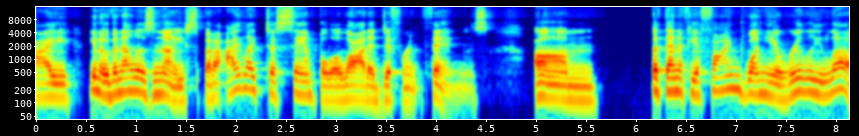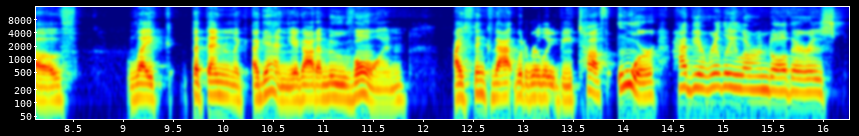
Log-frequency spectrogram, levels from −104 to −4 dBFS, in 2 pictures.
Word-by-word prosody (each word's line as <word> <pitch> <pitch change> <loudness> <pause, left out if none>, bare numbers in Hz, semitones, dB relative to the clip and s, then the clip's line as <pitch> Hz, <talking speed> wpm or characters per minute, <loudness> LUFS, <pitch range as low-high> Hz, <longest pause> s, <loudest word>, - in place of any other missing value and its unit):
I 135 -1 -4 0.2
you 200 - +1
know, 150 -4 +4
vanilla 180 +3 +1
is 165 -2 -3
nice, 120 -8 -2
but 130 - -1
I 140 - +1
I - - 0
like 205 -2 -4
to 160 - -1
sample 150 -5 -2
a - - +1
lotta 125 -1 +2
different - - -5
things, - - -5 0.4
um, 125 -4 +3 0.5
but 190 0 +6
then, 185 0 +5
if 180 0 -5
you 165 - +1
find 200 +5 -3
one 165 -1 0
you 145 -3 -1
really 170 +4 -2
love, 120 - +1 0.5
like 135 +2 +1 0.2
but - - +3
then, 155 -3 +2
like, 120 -4 -9
again, 120 -2 -1
you 120 +1 0
gotta 130 -1 +5
move 135 -1 -3
on, 115 -7 +1 0.5
I - - +5
think 160 +4 -5
that 145 +1 +3
would 150 - -2
really 140 -1 -1
be 120 0 -8
tough. 160 - 0
Or 155 - +2
have 230 -1 -1
you 225 -1 -1
really 235 +1 -1
learned 205 -2 -3
all 190 -1 +2
there 180 -1 -2
is 175 -3 -6
150 Hz, 185 wpm, -22 LUFS, 130-185 Hz, 0.5 s, but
